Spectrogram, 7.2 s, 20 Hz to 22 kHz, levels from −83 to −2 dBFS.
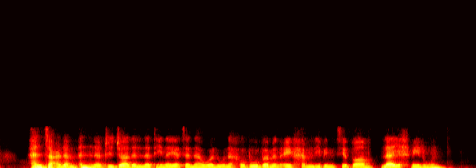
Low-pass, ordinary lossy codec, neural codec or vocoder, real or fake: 5.4 kHz; MP3, 48 kbps; codec, 24 kHz, 0.5 kbps, DualCodec; fake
